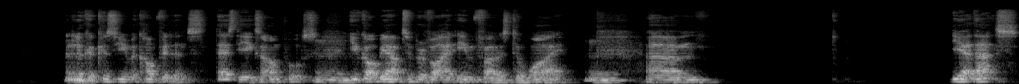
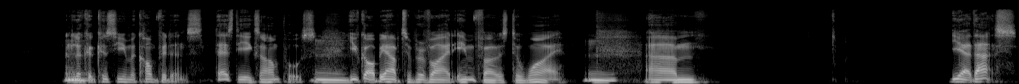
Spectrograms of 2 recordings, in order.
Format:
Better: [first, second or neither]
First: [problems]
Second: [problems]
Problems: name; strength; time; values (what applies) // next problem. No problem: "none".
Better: second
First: off-mic speech; far // room echo; very slight; dies away in 0.2 s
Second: none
